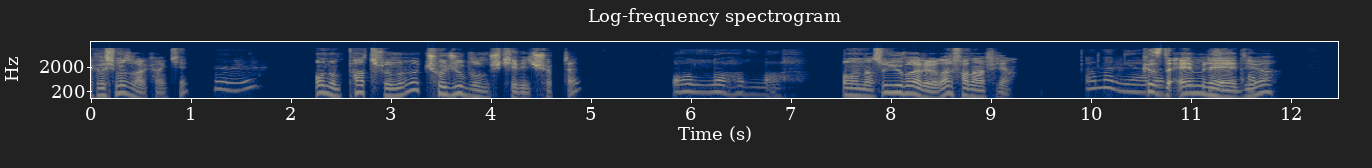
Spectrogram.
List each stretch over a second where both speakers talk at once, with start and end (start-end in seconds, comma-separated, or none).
10.5-11.8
